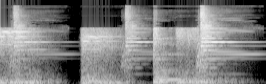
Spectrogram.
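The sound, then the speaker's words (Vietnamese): Swords clashing in a fight, a few sharp metallic clangs in quick succession, each ringing on with bright sustained overtones; loud and with no voices. “Tia lửa tung tóe, Mạnh Thiên Chính tay cầm kiếm thai đại chiến với Xích Phổ”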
